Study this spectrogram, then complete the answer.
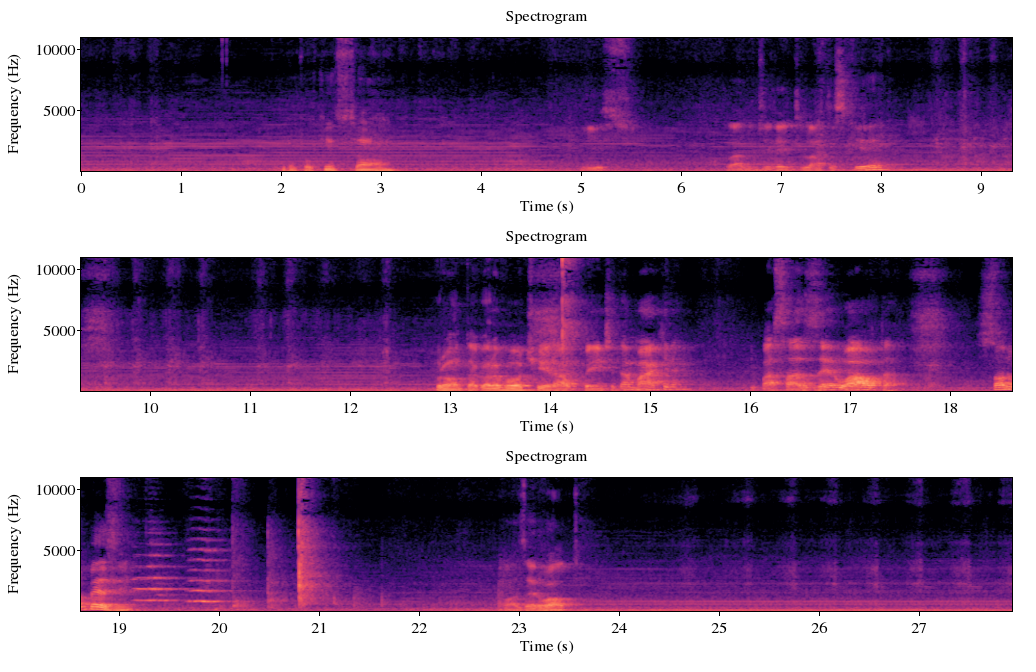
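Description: Electric hair clippers buzz steadily.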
